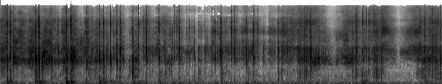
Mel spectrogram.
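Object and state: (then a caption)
Plastic game console shell. The plastic back shell of a handheld Nintendo Switch with green and red Joy-Cons is tapped and scratched with a fingertip and short nails close to the mic. Rapid, irregular crisp taps mix with dry, bright scratching and crinkly friction. Each tap dies away almost instantly, with very little low end.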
